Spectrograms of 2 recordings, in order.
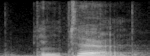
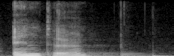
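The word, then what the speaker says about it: intern: here is a noun it can be used as a verb but with a different pronunciation it will be in turn we change the stress so as a noun it's enter as a verb and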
